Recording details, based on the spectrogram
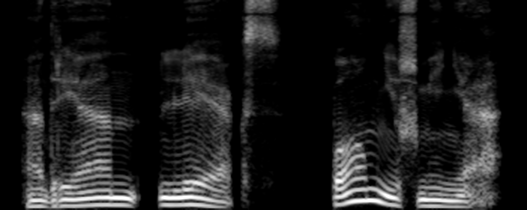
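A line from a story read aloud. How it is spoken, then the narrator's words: Hissing voice. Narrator (Russian): произнес шипящим голосом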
